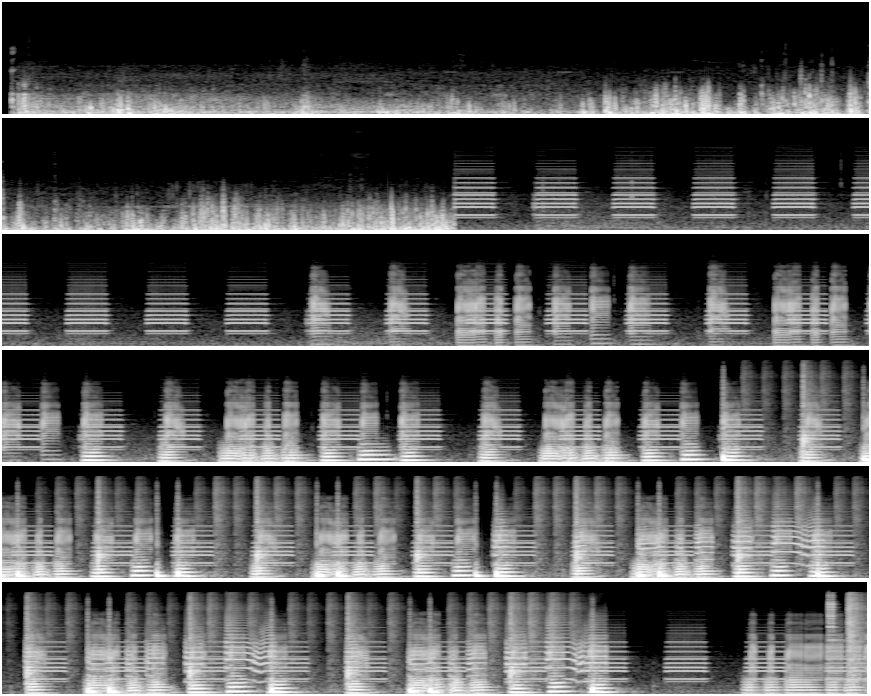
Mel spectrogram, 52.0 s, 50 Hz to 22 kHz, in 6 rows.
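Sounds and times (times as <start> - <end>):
wind rumbling on microphone: 0.1 - 13.2
car alarm horn honking: 13.2 - 52.0
low brass notes: 20.4 - 50.1, 50.7 - 52.0.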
